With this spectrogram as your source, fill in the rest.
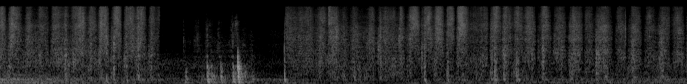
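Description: A round wooden-handled bristle brush held in the hand scrubs a tall tan leather boot, hollow and empty, held up and covered in soapy lather, in a continuous rub. Bright, hissy scrubbing strokes fill the sound, then briefly drop away to a quieter stretch with a few soft taps and squeaks before the steady brushing resumes.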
